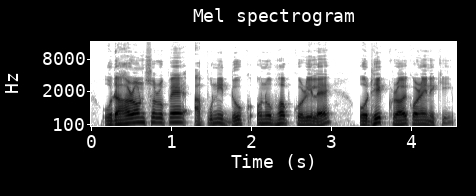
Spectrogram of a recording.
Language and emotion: Assamese, neutral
